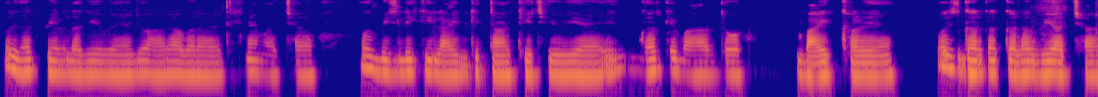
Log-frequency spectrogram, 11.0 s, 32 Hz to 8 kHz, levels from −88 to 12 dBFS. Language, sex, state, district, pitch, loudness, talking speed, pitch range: Hindi, male, Bihar, Lakhisarai, 120 Hz, -27 LUFS, 185 wpm, 115-135 Hz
